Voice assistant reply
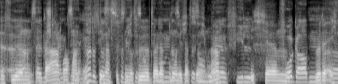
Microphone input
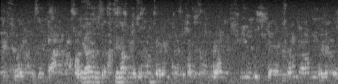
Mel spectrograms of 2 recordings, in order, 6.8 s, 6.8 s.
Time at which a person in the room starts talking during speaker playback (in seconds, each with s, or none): 1.6 s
